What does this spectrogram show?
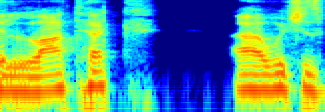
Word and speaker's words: LaTeX: fancy you can say latek uh which is my understanding is how it's officially pronounced but in any case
